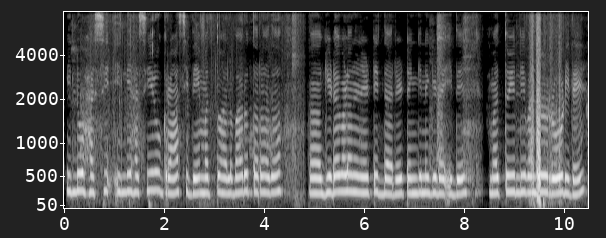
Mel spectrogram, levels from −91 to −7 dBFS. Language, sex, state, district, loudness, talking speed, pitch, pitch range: Kannada, male, Karnataka, Dharwad, -22 LUFS, 85 wpm, 245 Hz, 235-255 Hz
